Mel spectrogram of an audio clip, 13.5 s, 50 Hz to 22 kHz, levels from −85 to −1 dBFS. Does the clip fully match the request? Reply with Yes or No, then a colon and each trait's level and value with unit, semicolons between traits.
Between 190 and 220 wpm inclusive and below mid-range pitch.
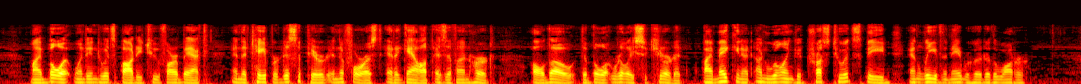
Yes: average, 195 wpm; low, 110 Hz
